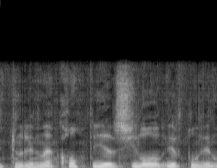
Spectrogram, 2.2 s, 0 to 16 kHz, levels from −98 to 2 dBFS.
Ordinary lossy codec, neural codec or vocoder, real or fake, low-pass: AAC, 64 kbps; autoencoder, 22.05 kHz, a latent of 192 numbers a frame, VITS, trained on many speakers; fake; 9.9 kHz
